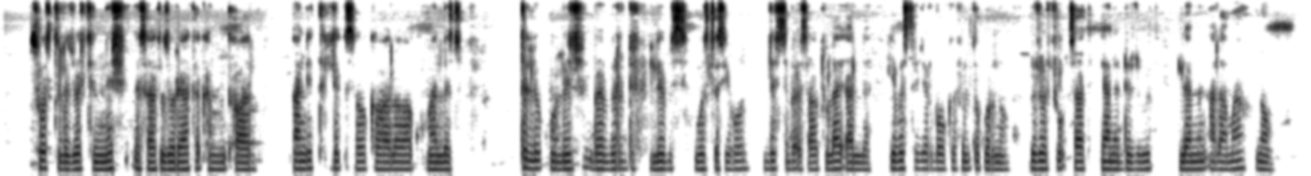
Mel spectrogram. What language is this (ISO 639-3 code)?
amh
